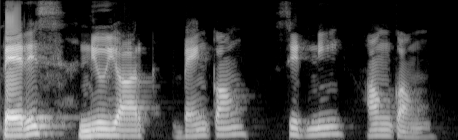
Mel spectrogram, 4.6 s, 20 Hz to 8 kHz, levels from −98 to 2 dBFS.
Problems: none marked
